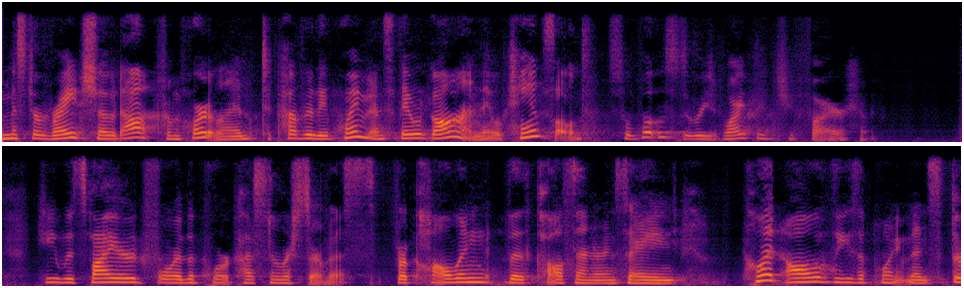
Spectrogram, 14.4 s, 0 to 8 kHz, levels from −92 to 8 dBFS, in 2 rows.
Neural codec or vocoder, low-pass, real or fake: codec, 16 kHz, 1 kbps, FreqCodec, larger model; 7.2 kHz; fake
